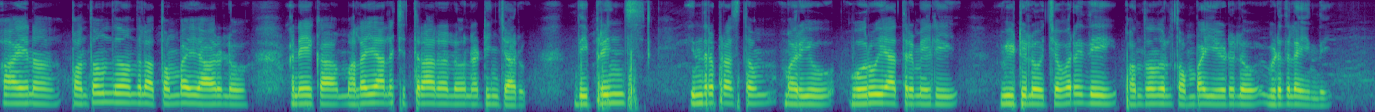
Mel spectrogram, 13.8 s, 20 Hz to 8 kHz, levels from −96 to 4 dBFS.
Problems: constant background noise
